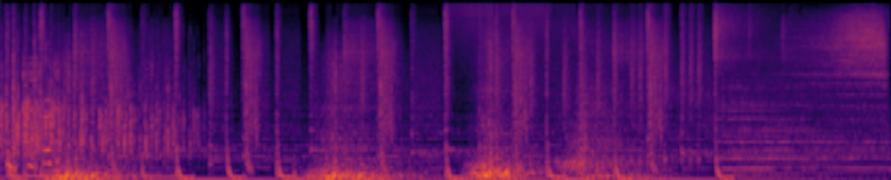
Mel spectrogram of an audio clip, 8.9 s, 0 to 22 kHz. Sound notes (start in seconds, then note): 0.5 contemplative music; 3.0 whoosh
